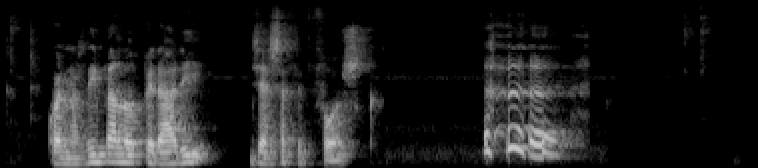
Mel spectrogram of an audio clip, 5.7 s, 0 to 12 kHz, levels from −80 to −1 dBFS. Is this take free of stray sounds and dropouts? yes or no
no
